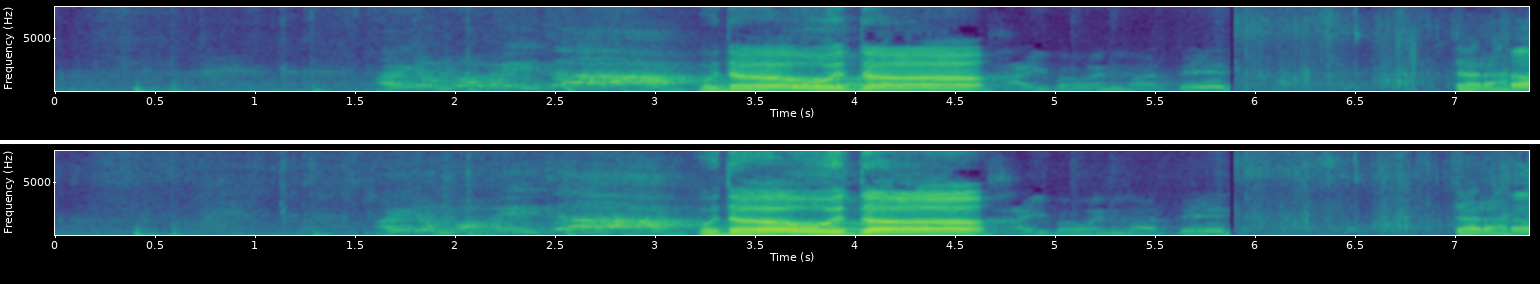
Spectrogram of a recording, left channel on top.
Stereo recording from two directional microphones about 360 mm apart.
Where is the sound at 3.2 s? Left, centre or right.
Centre.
